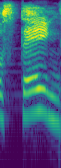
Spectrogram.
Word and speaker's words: staying: Зверніть увагу на слово staying, закінчення in. Буква G заувальовується, приглушується наприкінці.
